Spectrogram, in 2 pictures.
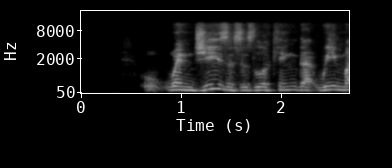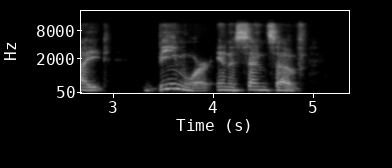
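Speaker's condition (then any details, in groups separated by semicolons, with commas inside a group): No condition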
